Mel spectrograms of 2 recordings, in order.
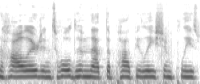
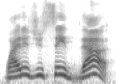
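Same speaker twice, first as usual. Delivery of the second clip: sharp raised angry question; furious; 4 semitones higher, 3 dB louder than usual. A narrator's reading. Boy angrily confronting Nina about the police. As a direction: demand an answer, furious. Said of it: "Mateus asked furiously".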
